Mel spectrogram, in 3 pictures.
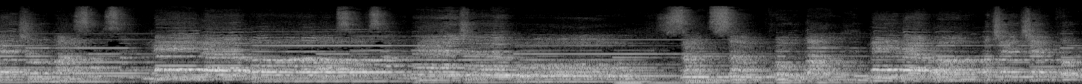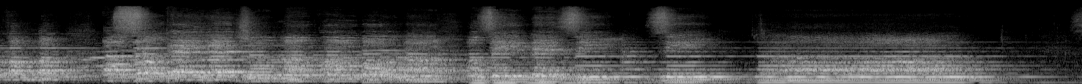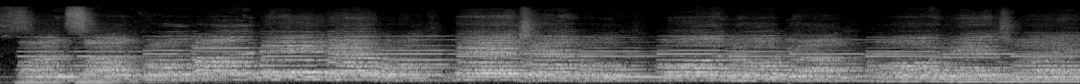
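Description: Mixed choir singing an Akan folk song in several parts, with deep sustained bass notes underneath. The sound thins and drops briefly about two-thirds of the way through, then the full choir comes back in.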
